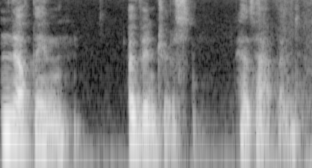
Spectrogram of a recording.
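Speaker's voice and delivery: usual speaking voice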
